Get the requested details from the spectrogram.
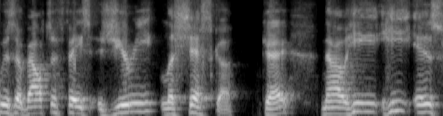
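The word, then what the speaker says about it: Jiří Lehečka: about to face jiri lecheska okay now he he is from Le Cheska that's how you pronounce his name um he is born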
